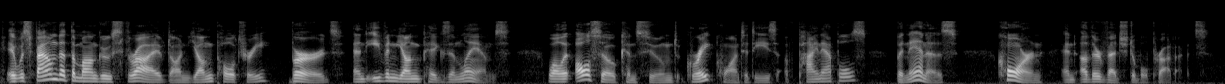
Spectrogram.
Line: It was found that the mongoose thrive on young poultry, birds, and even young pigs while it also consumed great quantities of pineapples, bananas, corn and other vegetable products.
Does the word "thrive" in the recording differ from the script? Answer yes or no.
yes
